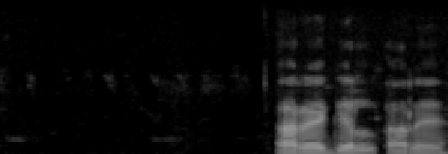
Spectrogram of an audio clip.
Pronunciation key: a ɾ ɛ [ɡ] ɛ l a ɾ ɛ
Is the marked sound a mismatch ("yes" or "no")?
no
